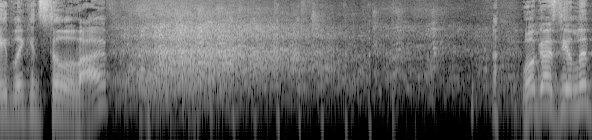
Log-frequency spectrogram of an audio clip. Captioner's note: laughter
